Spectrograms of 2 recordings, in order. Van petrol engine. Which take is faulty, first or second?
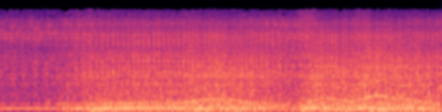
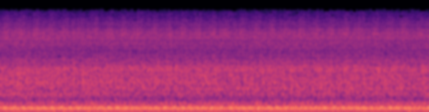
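first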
